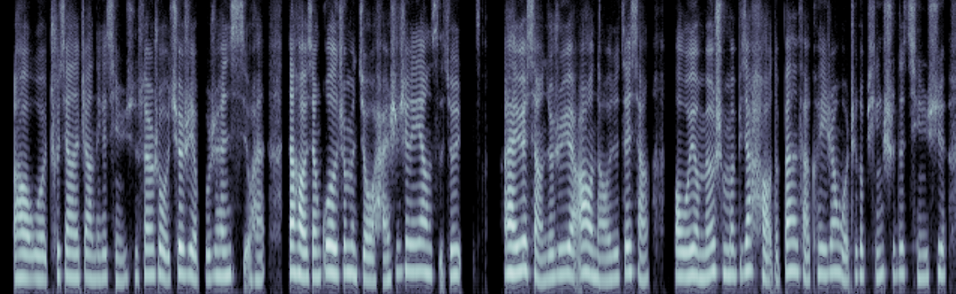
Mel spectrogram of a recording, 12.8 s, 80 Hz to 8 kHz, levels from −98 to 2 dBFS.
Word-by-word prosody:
啊 190 0 +3
我 185 -1 -2
出 205 - -6
现 205 0 0
了 195 0 0
这 195 0 -4
样 190 -1 -2
的 185 - -7
一 - - -8
个 195 - -4
情 180 -2 -9
绪。 195 +1 -12
虽 205 +2 -2
然 215 - 0
说 220 -1 +1
我 185 - -1
确 220 +5 +3
实 210 - -2
也 200 -3 +2
不 190 +1 -8
是 205 - -6
很 205 0 +1
喜 215 - -5
欢， 180 +1 -5 0.3
但 230 - +7
好 215 -3 +7
像 200 0 0
过 235 +1 +7
了 220 - +5
这 235 +2 -2
么 230 -1 +1
久， 185 -3 -1
我 175 - -1
还 175 +1 -3
是 210 +5 -2
这 245 +1 -1
个 240 - +1
样 235 -1 +1
子， 220 - -10
就 210 - -2 0.6
唉， 225 -5 +7
越 250 +2 +5
想 180 -8 -2
就 190 - -2
是 215 +2 -2
越 220 -1 +3
懊 225 +1 +4
恼。 175 -3 -3
我 175 - -4
就 190 +1 -4
在 225 +3 +1
想， 185 -6 -5 0.3
哦 205 - +2
我 200 +1 +3
有 210 -1 +4
没 195 +1 0
有 230 - +2
什 245 -2 -2
么 215 0 -1
比 220 +1 -10
较 245 +1 +3
好 205 -7 -1
的 185 - -10
办 235 +3 +2
法 200 -6 -4
可 220 +4 -6
以 215 - -1
让 235 +1 -2
我 185 - -3
这 210 - -10
个 215 - -4
平 205 0 -7
时 225 - -6
的 220 +1 -4
情 195 -3 -7
绪， 215 +1 -4
210 Hz, 360 characters per minute, -23 LUFS, 190-225 Hz, 0.6 s, 但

